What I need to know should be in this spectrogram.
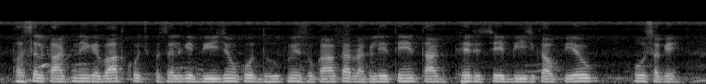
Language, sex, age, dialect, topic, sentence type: Hindi, male, 25-30, Kanauji Braj Bhasha, agriculture, statement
